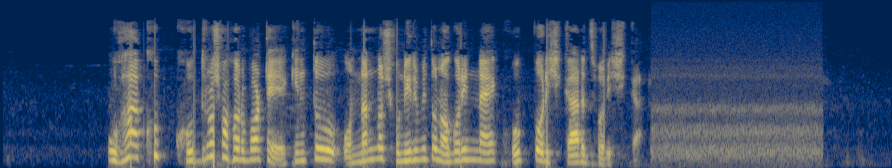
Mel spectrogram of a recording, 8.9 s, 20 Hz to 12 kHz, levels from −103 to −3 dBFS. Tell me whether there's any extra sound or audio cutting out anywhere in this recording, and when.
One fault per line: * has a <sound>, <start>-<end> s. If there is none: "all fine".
all fine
